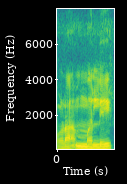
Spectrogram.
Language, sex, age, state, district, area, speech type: Santali, male, 45-60, Odisha, Mayurbhanj, rural, spontaneous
